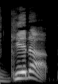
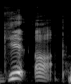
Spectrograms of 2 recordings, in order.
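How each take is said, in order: First: Spirit yelling, higher and louder; yelled command. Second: Firm spirit command, a touch louder; lightly voiced male spirit ordering her up; spirit's male voice. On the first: Retold or imitated. Spirit yelling at her to get out of bed. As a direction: bark it like a wake-up order. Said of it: "Like, yelled". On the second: Spirit waking her in bed with a firm command. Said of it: "and it was a male voice".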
